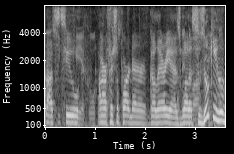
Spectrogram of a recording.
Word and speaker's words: Galeria: Galeria is how they pronounce it, right? I always think Galleria, but Galeria is the it's the real deal, honestly.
